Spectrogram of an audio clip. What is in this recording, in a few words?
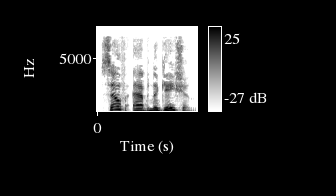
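"self-abnegation", British English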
